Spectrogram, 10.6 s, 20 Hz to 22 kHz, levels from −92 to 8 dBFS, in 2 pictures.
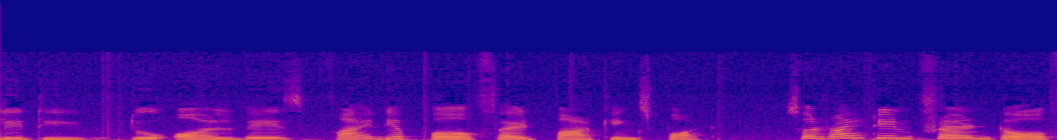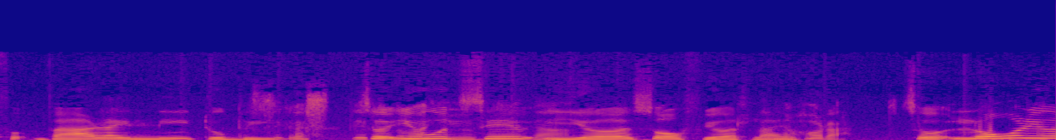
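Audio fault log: No faults detected.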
